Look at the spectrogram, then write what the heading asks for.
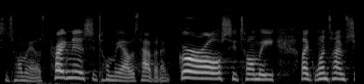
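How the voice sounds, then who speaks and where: In a raised, projected voice with an American accent, the speaker goes at a very fast pace with very wide pitch swings, on a very clean recording with a silent background. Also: woman. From US South, Georgia. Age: 30s. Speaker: reality TV personality and YouTuber. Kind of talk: casual chat. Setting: studio.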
